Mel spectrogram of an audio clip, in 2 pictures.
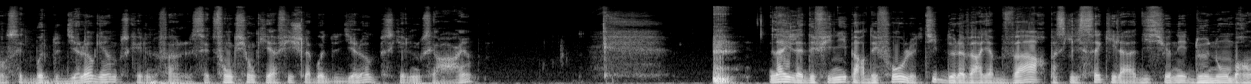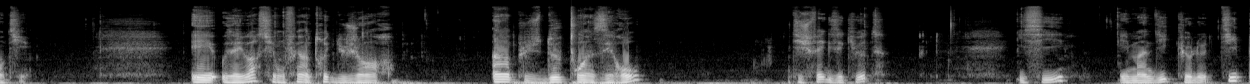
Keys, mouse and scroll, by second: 15.2 click, 21.1 click, 22.6 click.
